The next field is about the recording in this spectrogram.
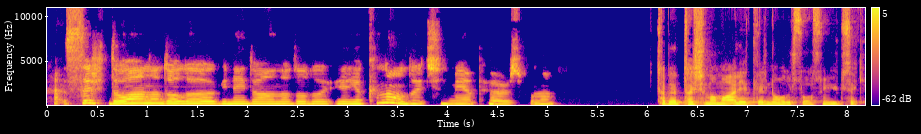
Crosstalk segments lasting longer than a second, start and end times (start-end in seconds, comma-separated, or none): none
